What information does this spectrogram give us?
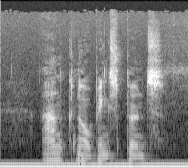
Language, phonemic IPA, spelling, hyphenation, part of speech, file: Dutch, /ˈaːn.knoː.pɪŋsˌpʏnt/, aanknopingspunt, aan‧kno‧pings‧punt, noun, Nl-aanknopingspunt.ogg
- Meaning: 1. starting point, lead 2. point of reference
